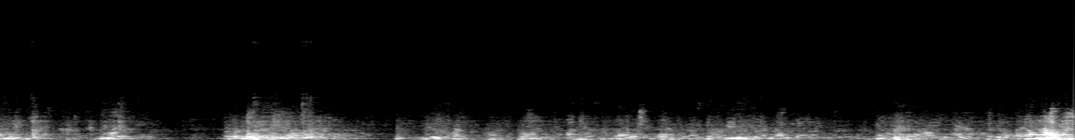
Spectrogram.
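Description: Indistinct voices talking, with short pauses.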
